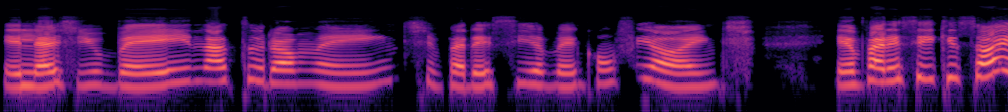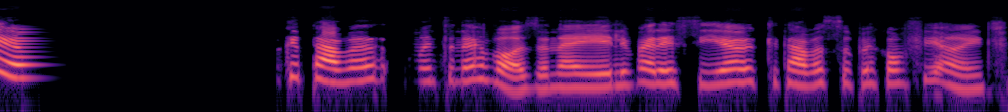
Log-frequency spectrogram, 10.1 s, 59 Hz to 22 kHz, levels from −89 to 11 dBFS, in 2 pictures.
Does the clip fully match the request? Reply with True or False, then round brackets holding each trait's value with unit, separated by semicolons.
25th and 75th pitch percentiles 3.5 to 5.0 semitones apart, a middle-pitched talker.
False (4.2 semitones; 265 Hz)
